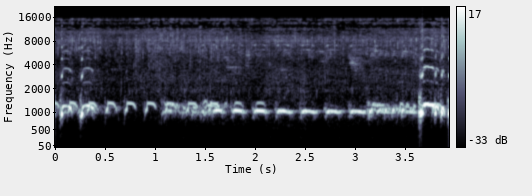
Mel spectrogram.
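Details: Local zebra dove used to lure other doves into song delivers a long chain of low, pulsing coos at a quick, even pace, closing with a sharp, louder note.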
